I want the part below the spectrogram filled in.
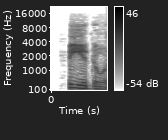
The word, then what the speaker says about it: Fyodor: Fyodor.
